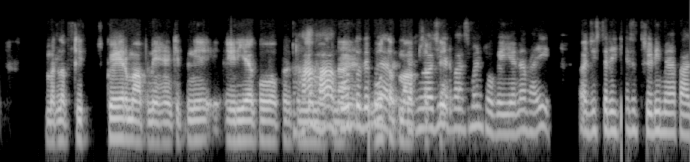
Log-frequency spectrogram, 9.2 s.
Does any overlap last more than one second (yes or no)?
yes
